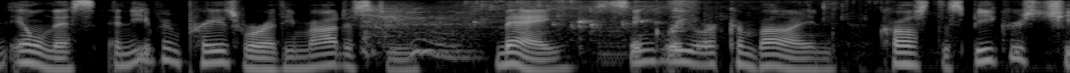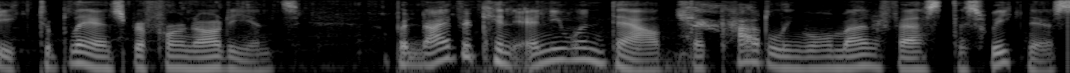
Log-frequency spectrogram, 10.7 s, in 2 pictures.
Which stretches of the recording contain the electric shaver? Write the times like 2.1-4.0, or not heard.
not heard.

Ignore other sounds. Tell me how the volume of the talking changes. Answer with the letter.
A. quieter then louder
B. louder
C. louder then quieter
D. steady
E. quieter
D.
